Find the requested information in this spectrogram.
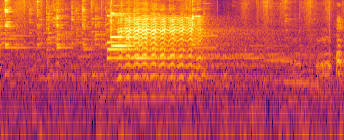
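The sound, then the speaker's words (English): A goat bleats once in a video game where the player targets ducks and goats. The loud, wavering bleat lasts about a second over a steady background of game sounds. “There's a goat.”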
